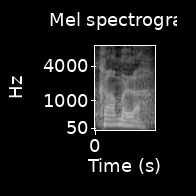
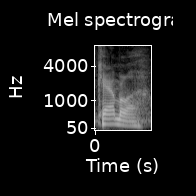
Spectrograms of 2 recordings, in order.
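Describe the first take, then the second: First: The first syllable sounds like 'com'. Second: The first syllable sounds like 'cam'. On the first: "as opposed to Kamala" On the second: "It's Kamala, as opposed to"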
